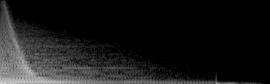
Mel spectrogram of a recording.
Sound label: MASS LEAD, Synth; InVision Interactive; Keith Emerson; The Most Dangerous Synth and Organ; SYNTH LAYER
